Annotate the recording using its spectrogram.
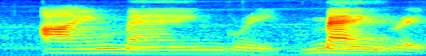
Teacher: Eu tô conectando o M com o angry.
